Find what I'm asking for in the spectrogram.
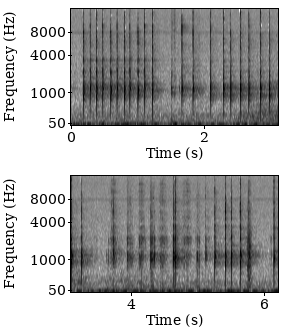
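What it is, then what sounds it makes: Plastic computer mouse. A hollow black plastic computer mouse, held in one hand, is tapped and clicked with the fingers in quick, uneven bursts. Each hit is a sharp, dry click with a hollow, wood-block-like tone and bright upper edges, dying away almost instantly. A brief lull falls in the middle before the rapid tapping picks up again.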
